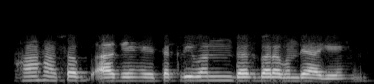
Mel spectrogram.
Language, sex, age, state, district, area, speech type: Hindi, male, 18-30, Rajasthan, Jaipur, urban, conversation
